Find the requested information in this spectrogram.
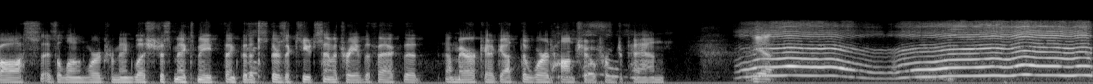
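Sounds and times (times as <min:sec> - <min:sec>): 
speech: 0:00.0 - 0:06.8, 0:07.4 - 0:08.0
baby crying: 0:05.8 - 0:06.5, 0:07.4 - 0:10.9.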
